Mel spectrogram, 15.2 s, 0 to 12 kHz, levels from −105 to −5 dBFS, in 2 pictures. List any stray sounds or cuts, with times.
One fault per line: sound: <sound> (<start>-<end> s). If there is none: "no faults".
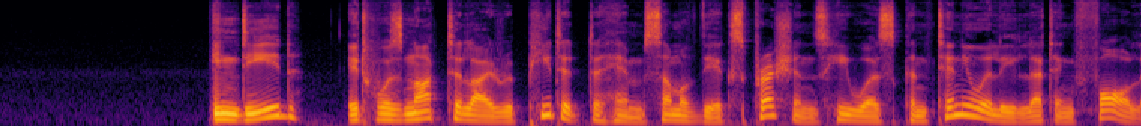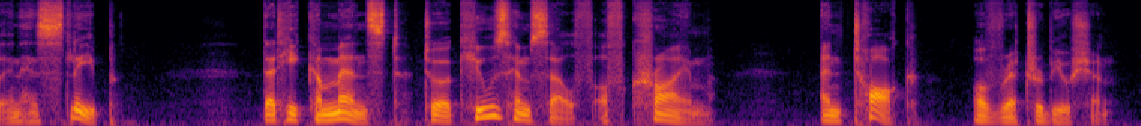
no faults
